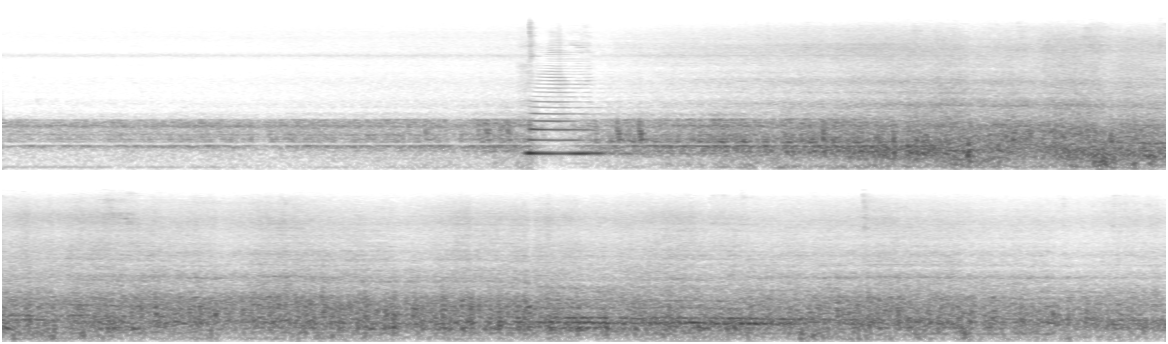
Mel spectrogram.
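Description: Electric multiple unit passenger train approaching with a steady whine, then a short horn blast about four seconds in. After that the coaches pass close by at speed in a loud rushing rumble, with the wheels clicking over the rail joints.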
